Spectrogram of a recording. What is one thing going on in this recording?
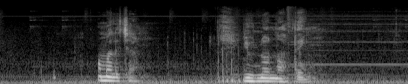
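A woman speaks firmly, close by.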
